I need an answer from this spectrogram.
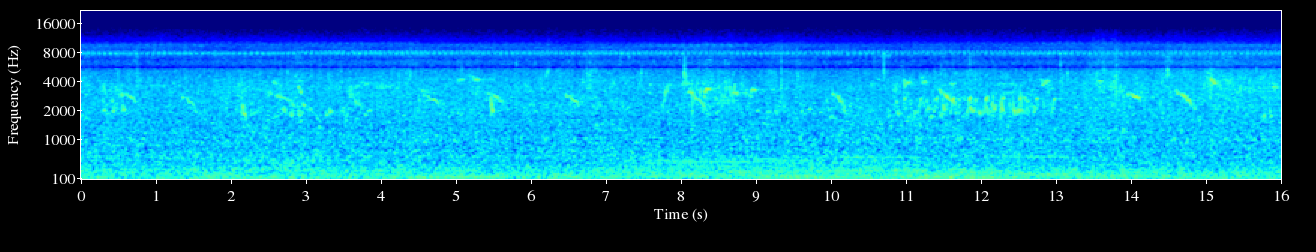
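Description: Birds chirping now and then over a faint steady hiss, with a quick run of chirps a little past the middle.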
